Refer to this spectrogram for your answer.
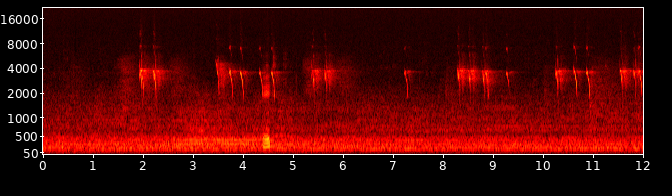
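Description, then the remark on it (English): A wild bird calls from the trees while being recorded, repeating bright, sharp chirps in quick clusters of two to four, with short pauses between bursts, over a steady low background hum. A voice speaks briefly. “Oh, sounds like one of the Sikansis birds is here in the trees.”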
